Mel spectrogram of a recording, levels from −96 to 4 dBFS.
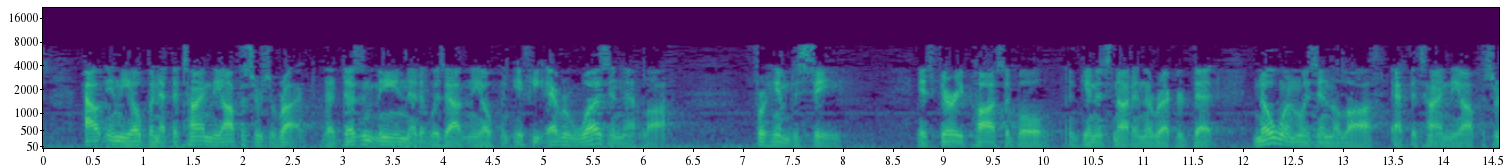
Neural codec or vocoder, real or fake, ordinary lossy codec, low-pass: none; real; Opus, 64 kbps; 7.2 kHz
